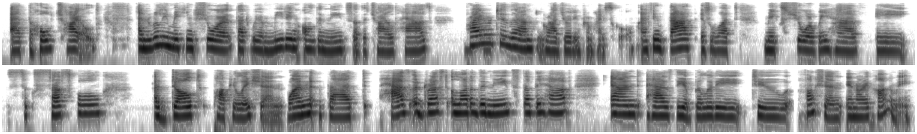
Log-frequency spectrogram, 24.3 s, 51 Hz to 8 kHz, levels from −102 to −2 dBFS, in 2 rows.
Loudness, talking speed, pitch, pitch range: -20 LUFS, 150 wpm, 190 Hz, 175-220 Hz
